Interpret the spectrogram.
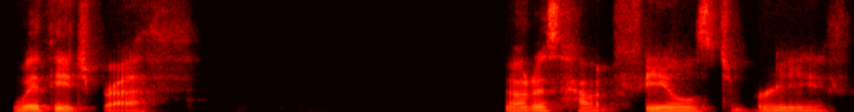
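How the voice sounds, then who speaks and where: A man leading a guided meditation, speaking gently in short, unhurried phrases with pauses between them. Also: on the low side, lively intonation, creaky. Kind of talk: guided meditation, instructional and soothing.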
